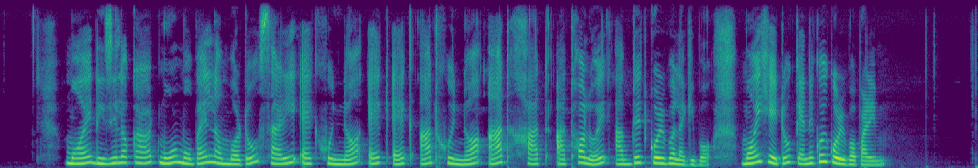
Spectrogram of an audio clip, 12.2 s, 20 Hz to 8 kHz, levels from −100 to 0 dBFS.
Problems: background sounds at intervals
